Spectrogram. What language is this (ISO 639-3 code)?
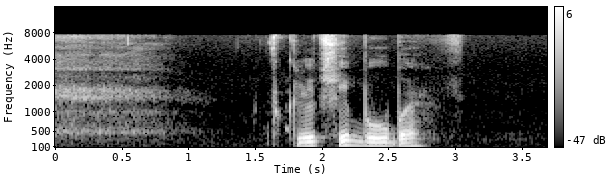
rus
